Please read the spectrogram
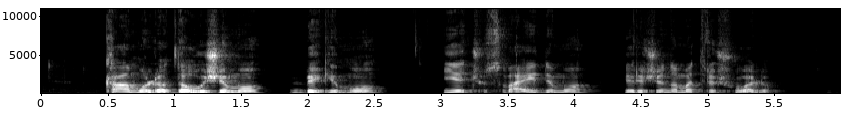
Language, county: Lithuanian, Telšiai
